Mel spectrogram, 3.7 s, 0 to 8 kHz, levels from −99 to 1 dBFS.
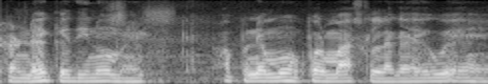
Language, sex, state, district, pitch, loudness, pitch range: Hindi, male, Chhattisgarh, Raipur, 120 Hz, -17 LUFS, 110-125 Hz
